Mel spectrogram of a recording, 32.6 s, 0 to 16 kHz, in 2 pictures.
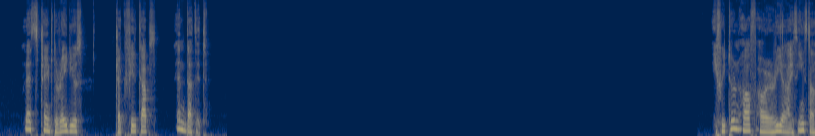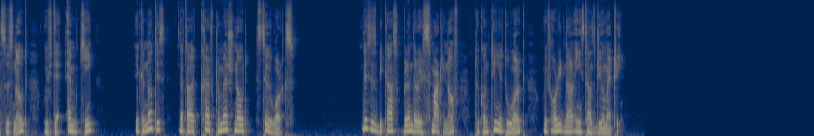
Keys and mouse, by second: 6.6 click, 8.0-9.2 drag, 9.0 m, 9.7-12.5 drag, 17.8 middle click, 18.6 click, 19.6 m, 20.4 m, 22.1 m, 22.5 m, 23.5 middle click, 24.3 click, 25.2 click, 25.7 ctrl+click, 26.0 click, 26.5 middle click, 26.8 click, 27.0-29.3 drag, 29.5 middle click, 30.1 shift+click, 31.0 middle click, 31.9 click, 32.0-32.4 drag.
